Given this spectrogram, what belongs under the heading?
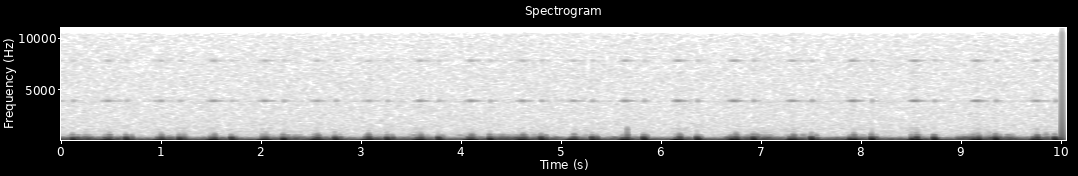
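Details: Loud, fast, regular heartbeat about 105 beats a minute, heard through a stethoscope over the chest of an adult man with a visibly heaving apical impulse, auscultated at each valve: rapid, forceful heartbeat.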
